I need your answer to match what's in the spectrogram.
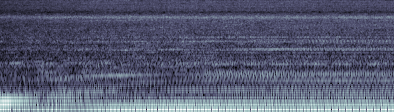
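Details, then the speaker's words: Mitsubishi Mirage that was hard starting, especially when unused, just started after fitting a new spark plug. Steady, even run with no stumbles or misses; normal running. The cause was a worn-out spark plug. "Ayun, nagnormal siya. Ayan. Sa madaling sabi, ang nangyayari lang diyan napundi yung spark plug kaya hindi siya matuloy."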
